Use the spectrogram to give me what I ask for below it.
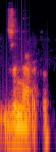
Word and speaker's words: AstraZeneca: Says Astrazeneca. And safety and effectiveness data late stage trials are early as January. Federal health officials say, yet there are already signs that AstraZeneca, some people actually pronounce it Zenetica, shot could fall well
